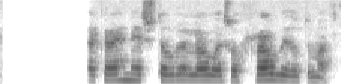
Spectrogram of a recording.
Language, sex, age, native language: Icelandic, female, 18-19, Icelandic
